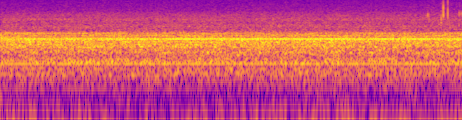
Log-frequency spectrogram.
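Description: Steady room noise: an even hiss with a few faint constant tones under it, unchanging throughout.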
